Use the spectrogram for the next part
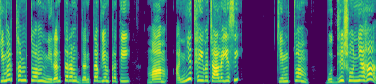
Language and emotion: Sanskrit, angry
